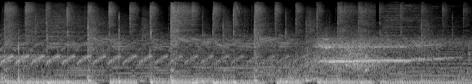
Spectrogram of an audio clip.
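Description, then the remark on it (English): A car roars loudly as it pulls away, tires screeching in rapid bursts over the engine, with a sustained high whine rising near the end. “I'll get the car.”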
